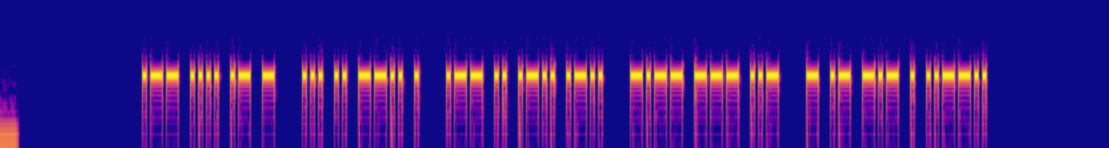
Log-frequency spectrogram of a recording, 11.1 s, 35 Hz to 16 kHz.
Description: Morse code, heard as a keyed tone, about 32 wpm, 700 Hz. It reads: WHAT SIZE WILL YOU TAKE?
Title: Sentences from Top 1000 Words - Review Part 2 - 30wpm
